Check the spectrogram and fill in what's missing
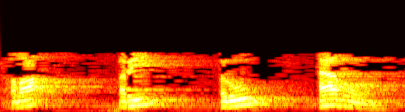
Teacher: Ra ini mendekati atau berdekatan dengan makhrajnya nun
